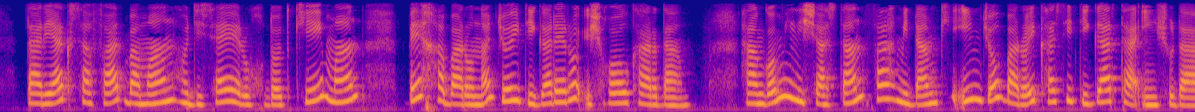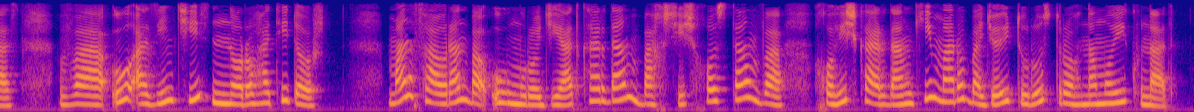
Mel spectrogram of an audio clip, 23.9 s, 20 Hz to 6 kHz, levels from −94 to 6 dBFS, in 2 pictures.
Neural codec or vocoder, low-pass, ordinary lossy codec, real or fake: none; 5.4 kHz; none; real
